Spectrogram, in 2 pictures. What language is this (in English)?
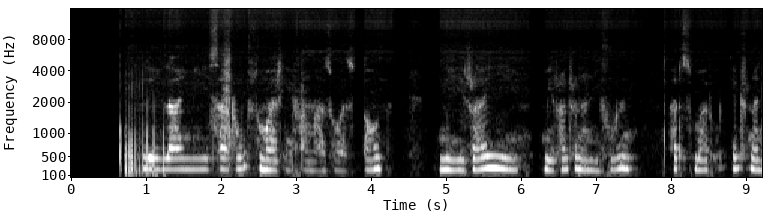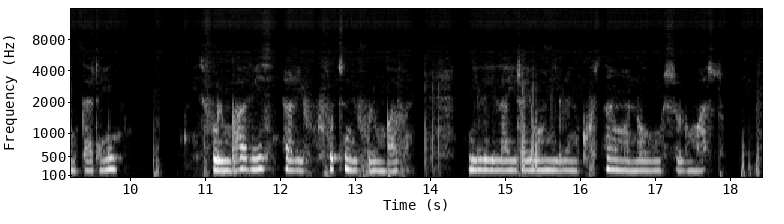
Malagasy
